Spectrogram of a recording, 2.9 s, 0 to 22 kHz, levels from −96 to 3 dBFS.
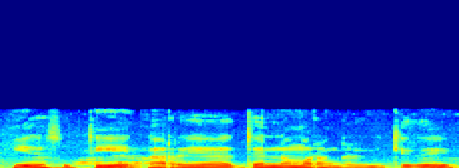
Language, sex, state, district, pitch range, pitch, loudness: Tamil, male, Tamil Nadu, Kanyakumari, 115-130 Hz, 125 Hz, -14 LUFS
